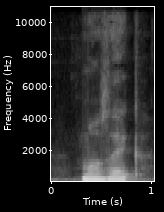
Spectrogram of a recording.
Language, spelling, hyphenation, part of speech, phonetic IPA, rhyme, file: Czech, mozek, mo‧zek, noun, [ˈmozɛk], -ozɛk, Cs-mozek.ogg
- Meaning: brain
